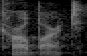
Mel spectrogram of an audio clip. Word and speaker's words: Karl Barth: The last one is the relational view, and this begins about a century ago with a German thinker by the name of Karl Barth, with a little silent H at the end of that, Karl Barth.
